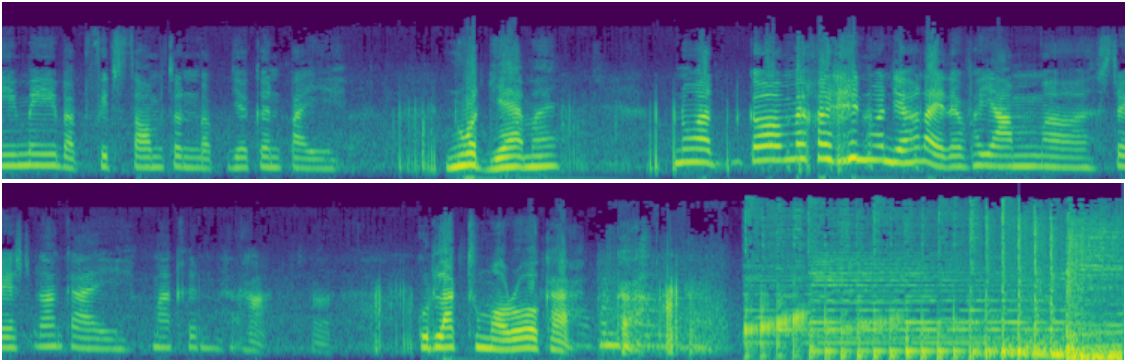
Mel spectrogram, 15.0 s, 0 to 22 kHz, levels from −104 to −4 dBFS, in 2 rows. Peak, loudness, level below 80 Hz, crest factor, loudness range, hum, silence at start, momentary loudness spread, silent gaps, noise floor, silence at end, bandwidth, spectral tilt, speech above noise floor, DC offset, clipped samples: 0 dBFS; -20 LUFS; -32 dBFS; 20 dB; 7 LU; none; 0 s; 18 LU; none; -43 dBFS; 0 s; 16.5 kHz; -5 dB/octave; 22 dB; under 0.1%; under 0.1%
